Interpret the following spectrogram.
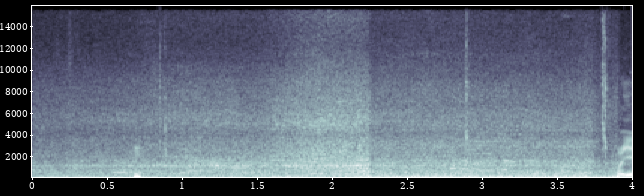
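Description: Street traffic noise with a steady low hum. A vehicle passes, swelling to its loudest about two seconds in and then dropping off sharply.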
